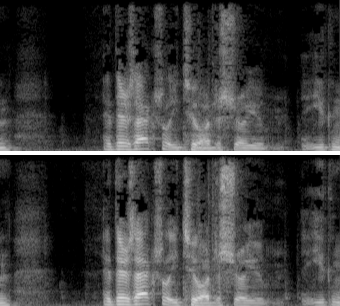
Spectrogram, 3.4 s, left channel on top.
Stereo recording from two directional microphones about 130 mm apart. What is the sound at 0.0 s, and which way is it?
Speech, 40° right (ahead or behind).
